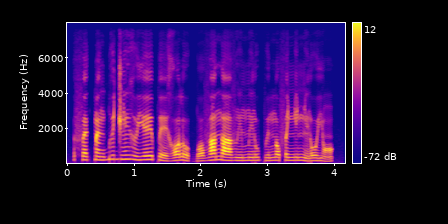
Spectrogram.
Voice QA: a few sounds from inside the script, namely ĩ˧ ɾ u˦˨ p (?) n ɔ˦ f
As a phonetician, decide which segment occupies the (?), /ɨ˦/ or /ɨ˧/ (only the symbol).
ɨ˧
